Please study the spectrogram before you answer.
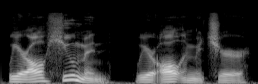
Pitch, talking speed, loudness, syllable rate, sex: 110 Hz, 185 wpm, -19 LUFS, 6.4 syllables/s, male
